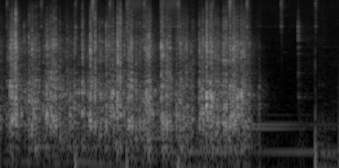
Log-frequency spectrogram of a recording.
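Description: A set of hexagonal Špalíčky oracle cards being shuffled in their box: a dense, irregular clatter for about three seconds that then dies away, over background music with low held notes.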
